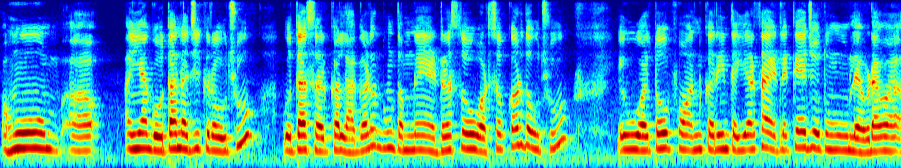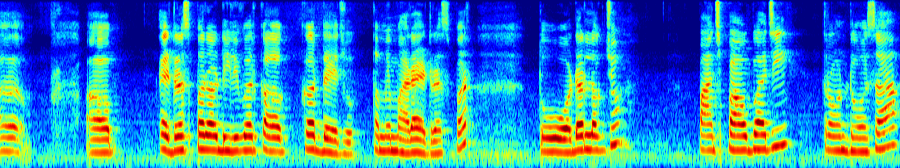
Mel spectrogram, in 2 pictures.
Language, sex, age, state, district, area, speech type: Gujarati, female, 30-45, Gujarat, Ahmedabad, urban, spontaneous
